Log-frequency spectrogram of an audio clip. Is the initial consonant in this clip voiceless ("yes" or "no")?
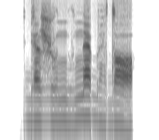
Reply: no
